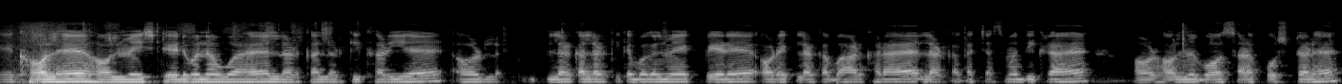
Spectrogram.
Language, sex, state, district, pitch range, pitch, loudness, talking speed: Hindi, male, Bihar, Muzaffarpur, 115-120 Hz, 115 Hz, -22 LUFS, 175 wpm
